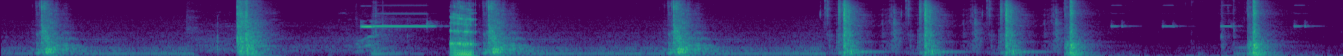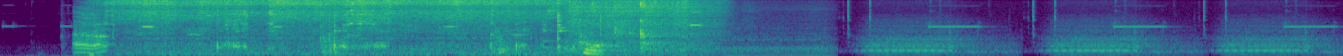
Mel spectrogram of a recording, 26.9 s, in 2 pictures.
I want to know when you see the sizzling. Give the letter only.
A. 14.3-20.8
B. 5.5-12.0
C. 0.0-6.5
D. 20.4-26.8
A.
